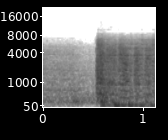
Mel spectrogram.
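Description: A BMW M3 E46 running on ethanol fires up after quiet, its starter catching into a loud, steady engine roar that holds close by with a slight surge at the end.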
